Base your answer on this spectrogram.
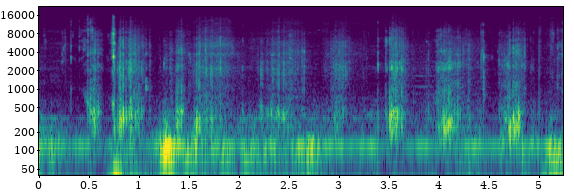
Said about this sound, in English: These taste like the same noodles. Yeah, they taste like coated noodles. Coated dry noodles, like seasoned dry noodles.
